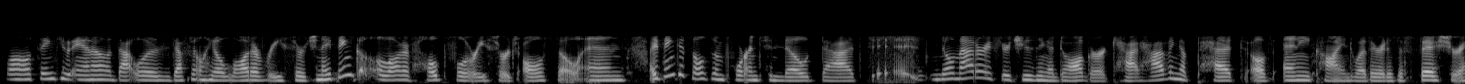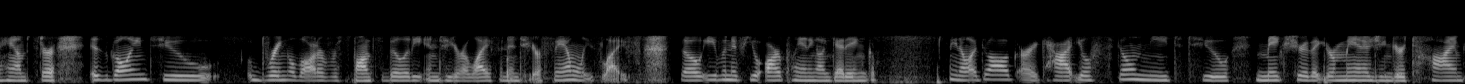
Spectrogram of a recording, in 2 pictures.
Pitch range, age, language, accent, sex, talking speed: 185-210 Hz, 20-39, English, American, female, 195 wpm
